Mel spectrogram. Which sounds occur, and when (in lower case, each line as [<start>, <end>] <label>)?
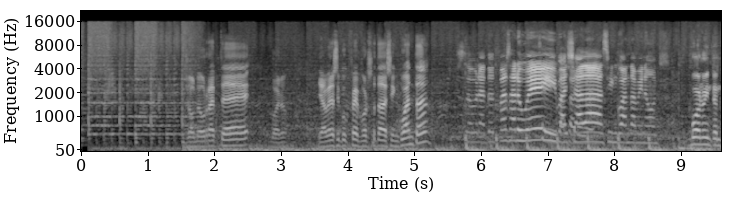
[0.00, 9.61] music
[1.47, 2.47] man speaking
[2.50, 9.61] speech noise
[2.79, 3.10] man speaking
[3.52, 5.24] man speaking
[5.60, 8.83] woman speaking
[9.10, 9.61] man speaking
